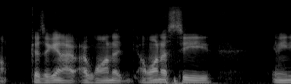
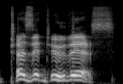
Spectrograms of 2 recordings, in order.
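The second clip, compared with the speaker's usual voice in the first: loud, high and drawn out; laughing exclamation; 12 semitones higher, 12 dB louder, slower than usual. Shown as a demonstration. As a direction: blurt the question out through laughter. Repeats it loudly, laughing.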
